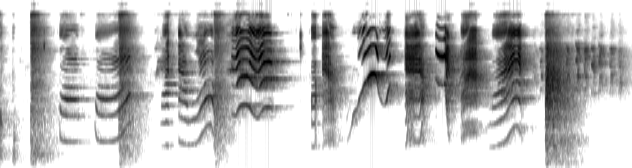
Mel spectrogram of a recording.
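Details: Indian ringneck parakeet, a pet talking bird in India that says mummy and papa, producing a continuous string of speech-like squawky syllables, rising and falling, with a few clicks, indoors.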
